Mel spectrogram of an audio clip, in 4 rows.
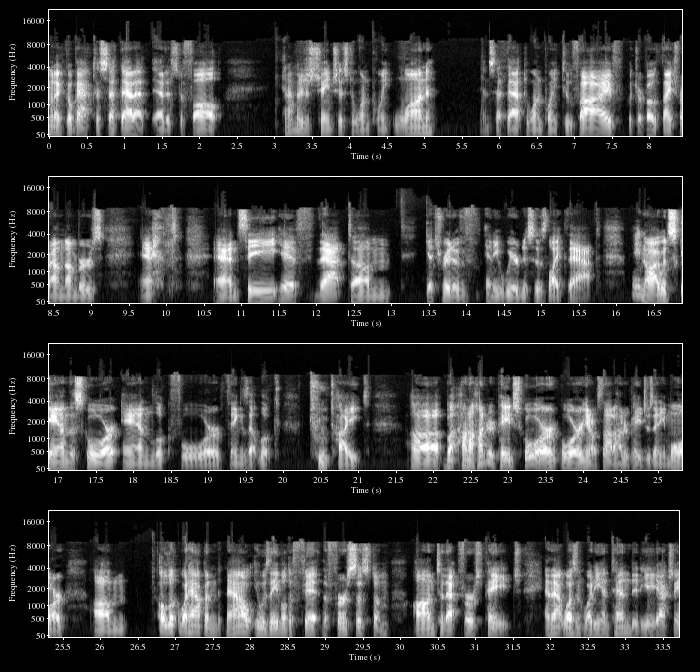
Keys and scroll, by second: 6.5 shift+Left, 7.3 1.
